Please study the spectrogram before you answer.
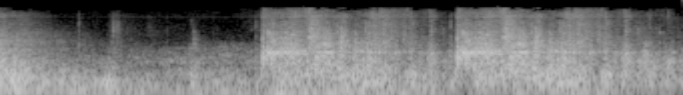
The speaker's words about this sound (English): See, it broke the sound barrier, so like you heard the first one and then, yeah.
